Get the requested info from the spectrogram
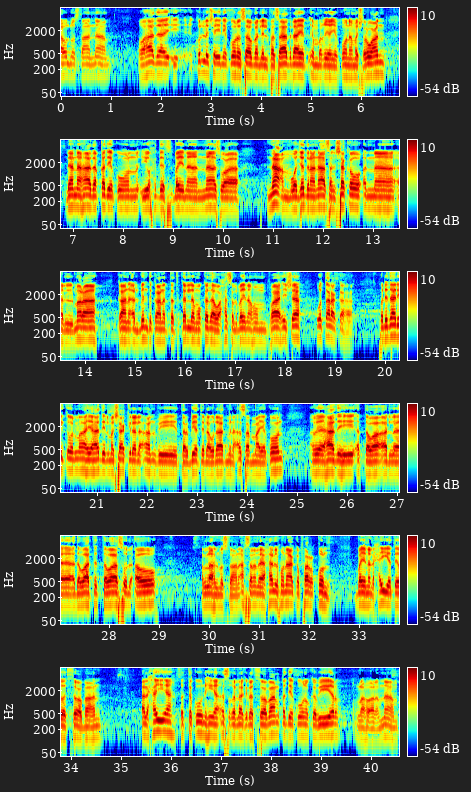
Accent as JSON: {"language": "Arabic", "country": "Libya", "said": "نحن من ليبيا جينا لمكة مباشرة ونحن في الطائرة أحرمنا"}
